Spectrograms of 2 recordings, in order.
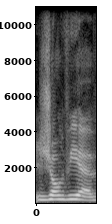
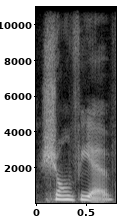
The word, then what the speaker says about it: Geneviève: So Genevieve is the actual pronunciation of my name. And that's always been very important to me. And Say of course, that again slow. Genevieve.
